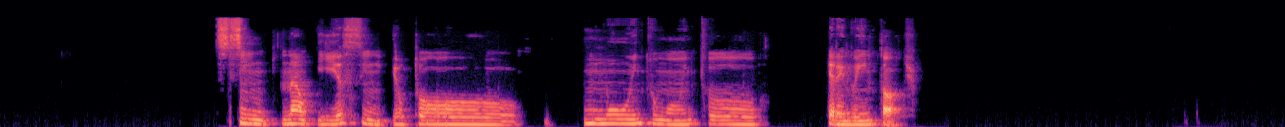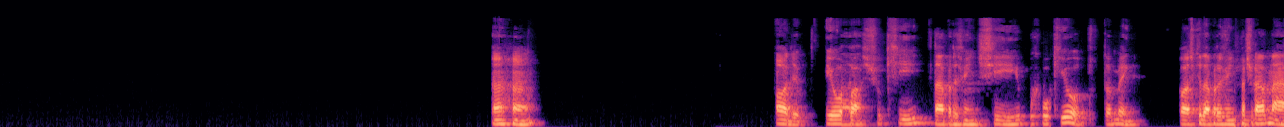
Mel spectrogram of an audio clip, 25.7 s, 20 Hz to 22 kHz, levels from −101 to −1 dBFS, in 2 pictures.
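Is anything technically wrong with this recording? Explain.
Yes. Frames out of order at 2.20–2.41, 4.27–4.46, 21.26–21.46, 23.15–23.36 and 25.20–25.40 s: two adjacent 96 ms blocks play swapped, giving a garbled flutter, but no lost time.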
